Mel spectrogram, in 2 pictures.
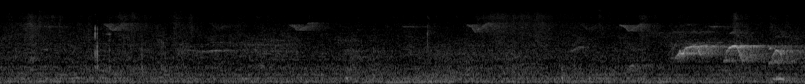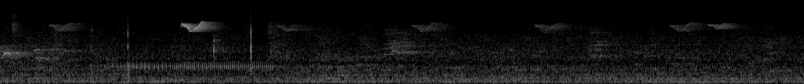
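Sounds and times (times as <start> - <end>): birds chirping: 5.7 - 15.5.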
